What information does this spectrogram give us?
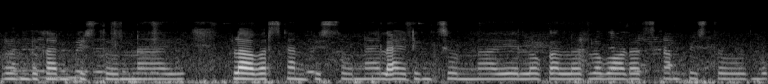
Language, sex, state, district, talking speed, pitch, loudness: Telugu, female, Andhra Pradesh, Anantapur, 100 wpm, 240 Hz, -24 LUFS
